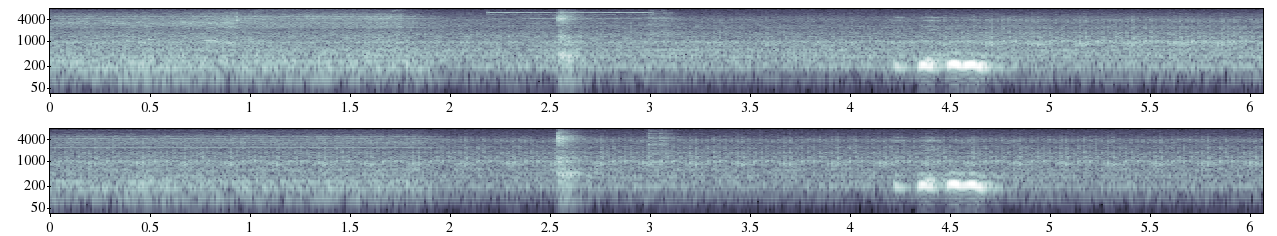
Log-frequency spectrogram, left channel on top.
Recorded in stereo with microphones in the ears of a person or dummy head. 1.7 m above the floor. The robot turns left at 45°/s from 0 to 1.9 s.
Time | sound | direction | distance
2.5 | a thud | 60° right (ahead or behind) | 2.5 m
4.2 | a giggle | 35° right (ahead or behind) | 0.7 m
